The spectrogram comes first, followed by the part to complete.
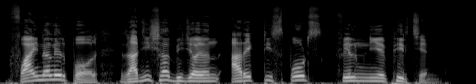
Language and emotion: Bengali, neutral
